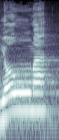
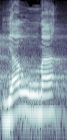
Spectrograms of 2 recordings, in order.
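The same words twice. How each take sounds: First: The ya sound is heavy and thick. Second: The ya sound is light and thin. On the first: The speaker calls it wrong. "jangan sampai huruf ya-nya dibaca tebal" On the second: The speaker calls it right. "tetap ya"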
